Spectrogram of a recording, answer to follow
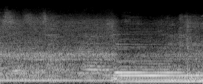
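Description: Live band music: strummed acoustic guitar with sustained chords on a Casio Privia digital piano, a new, louder chord coming in about halfway through.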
